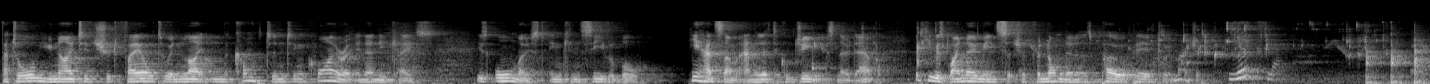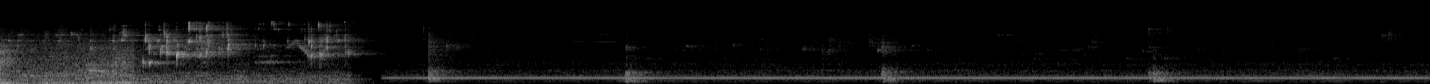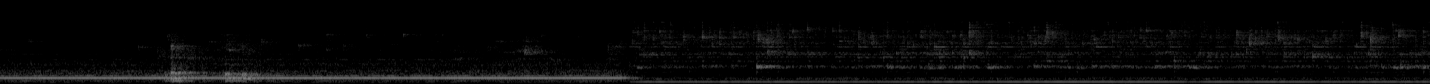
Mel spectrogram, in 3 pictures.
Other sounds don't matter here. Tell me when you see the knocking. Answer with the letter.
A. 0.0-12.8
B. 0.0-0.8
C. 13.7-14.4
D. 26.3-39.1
C.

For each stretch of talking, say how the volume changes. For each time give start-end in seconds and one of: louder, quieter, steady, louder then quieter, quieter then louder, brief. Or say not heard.
0.0-12.8 steady.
